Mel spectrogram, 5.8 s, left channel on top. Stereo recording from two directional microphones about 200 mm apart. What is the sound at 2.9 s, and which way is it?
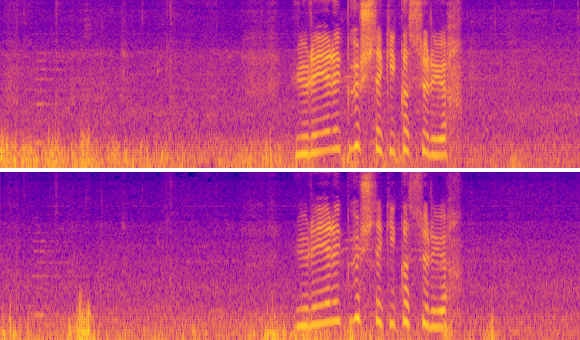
Speech, 15° right (ahead or behind).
